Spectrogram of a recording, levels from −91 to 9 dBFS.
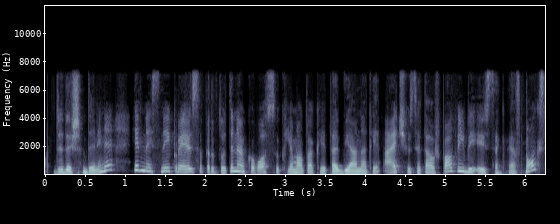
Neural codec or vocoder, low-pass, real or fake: codec, 16 kHz, 1 kbps, X-Codec, HuBERT features, trained on balanced general audio; 7.2 kHz; fake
